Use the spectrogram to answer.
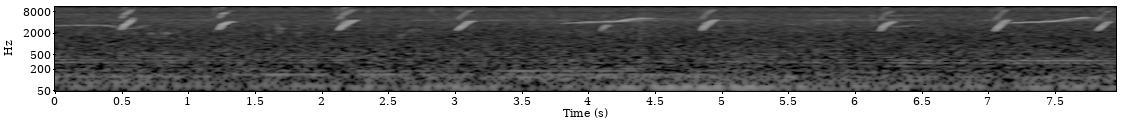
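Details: Stripe-throated bulbul chick, hungry and being fed insects by its mother: short, sharply rising high chirps repeated roughly once a second, with a thin steady whistled tone and faint low background rumble.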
